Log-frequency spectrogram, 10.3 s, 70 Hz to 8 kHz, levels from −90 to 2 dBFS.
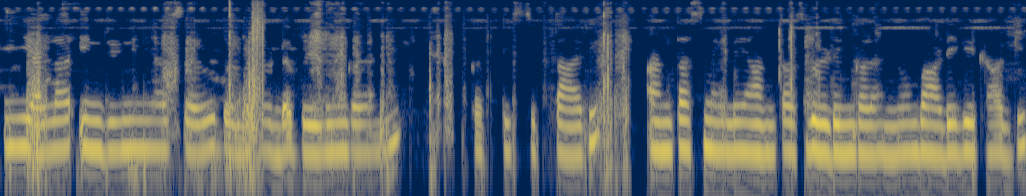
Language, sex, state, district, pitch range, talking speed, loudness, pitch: Kannada, female, Karnataka, Bijapur, 200-215 Hz, 75 wpm, -19 LUFS, 205 Hz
